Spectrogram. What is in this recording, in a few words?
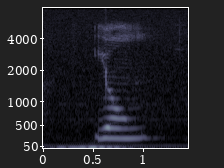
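"yong", chinese pinyin, first tone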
